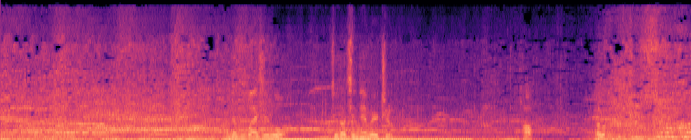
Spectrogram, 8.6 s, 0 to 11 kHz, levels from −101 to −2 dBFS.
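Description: Nothing in the recording stood out as a technical problem on listening.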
